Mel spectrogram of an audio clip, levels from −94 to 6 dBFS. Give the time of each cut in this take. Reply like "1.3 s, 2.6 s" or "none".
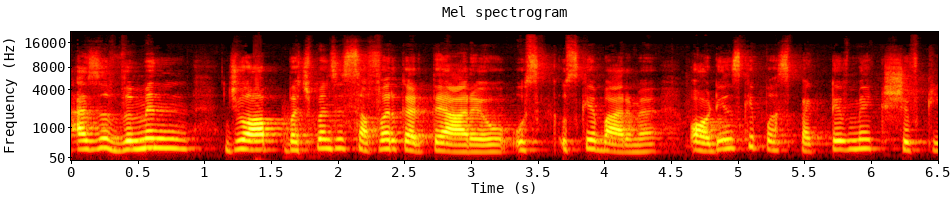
4.5 s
